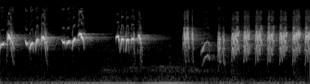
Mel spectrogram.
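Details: Wambi in full varied song: tumbling high chirps and twittering phrases, then a rapid evenly spaced series of harsh high notes.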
